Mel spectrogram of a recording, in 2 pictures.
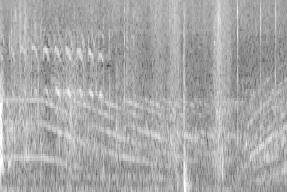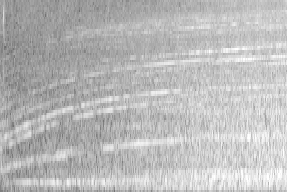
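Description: A helicopter engine starts up and its whine rises steadily.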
